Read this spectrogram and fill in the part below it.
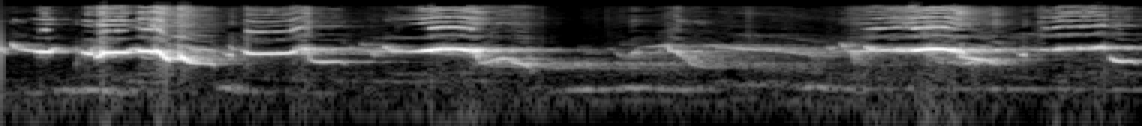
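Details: Fluid whistled song of a black-naped oriole, nearly continuous slurred notes bending up and down, with a few louder bursts and soft quieter passages between.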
